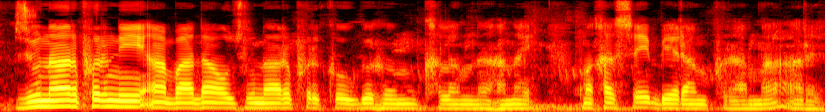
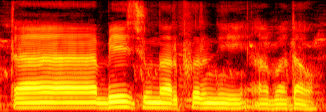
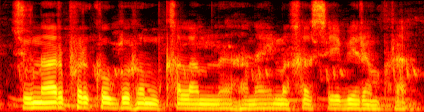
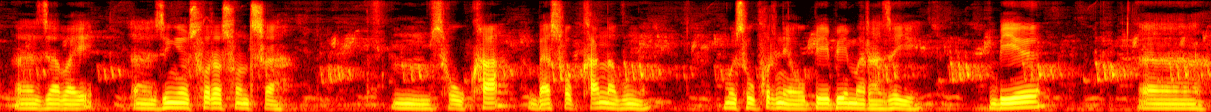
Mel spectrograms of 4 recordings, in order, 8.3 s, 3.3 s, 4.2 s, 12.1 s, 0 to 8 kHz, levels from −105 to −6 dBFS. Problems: low volume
